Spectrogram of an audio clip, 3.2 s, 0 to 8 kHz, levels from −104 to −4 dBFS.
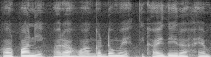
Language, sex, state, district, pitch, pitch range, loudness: Hindi, male, Himachal Pradesh, Shimla, 135 Hz, 135-145 Hz, -17 LUFS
